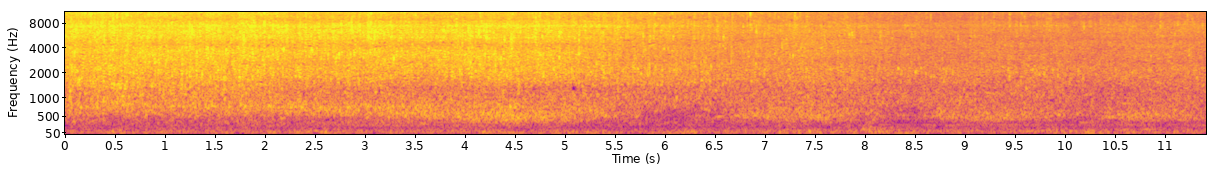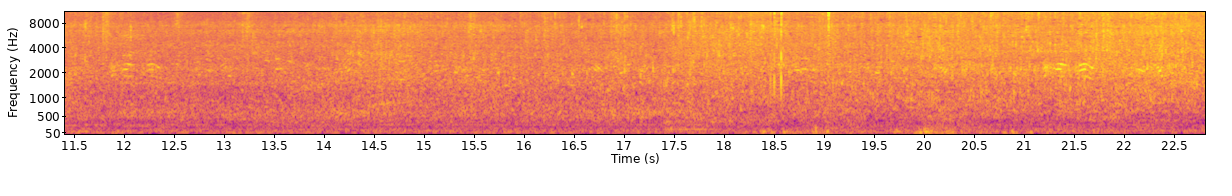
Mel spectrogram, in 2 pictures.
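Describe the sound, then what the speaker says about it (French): Steady rushing and trickling water from a hotel swimming pool at Roquetas de Mar, Almería, a continuous broadband wash with faint background activity throughout, no talking. "je vous laisse avec le spectacle de la piscine, le bruit de la piscine"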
